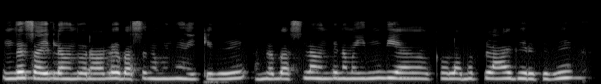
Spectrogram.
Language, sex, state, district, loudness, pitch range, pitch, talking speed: Tamil, female, Tamil Nadu, Kanyakumari, -19 LUFS, 260-275 Hz, 265 Hz, 160 wpm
